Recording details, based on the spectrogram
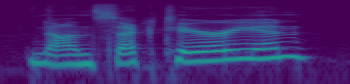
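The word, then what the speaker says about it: nonsectarian: Butler is private but non-secretarian. – Non-sectarian? – Oh, I said that wrong, didn't I? – Non-secretarian.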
